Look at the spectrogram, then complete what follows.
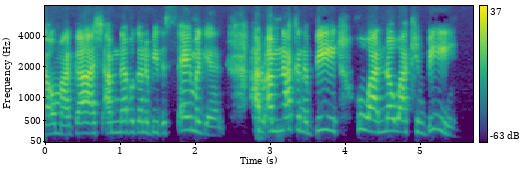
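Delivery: speaking through tears, acted, tearful crying delivery. Retelling own words from a grieving moment: reenacting speaking while crying. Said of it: "I'm crying and I said".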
